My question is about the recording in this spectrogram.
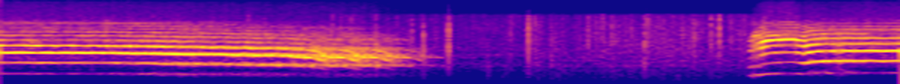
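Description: A long held musical note, steady and then sagging in pitch and fading a couple of seconds in. After a lull with faint crackling, another held note starts with a short upward scoop near the end.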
